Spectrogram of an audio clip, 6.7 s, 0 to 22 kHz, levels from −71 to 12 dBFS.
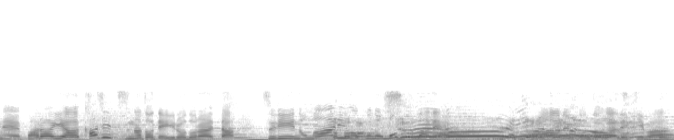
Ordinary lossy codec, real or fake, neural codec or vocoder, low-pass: none; real; none; none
